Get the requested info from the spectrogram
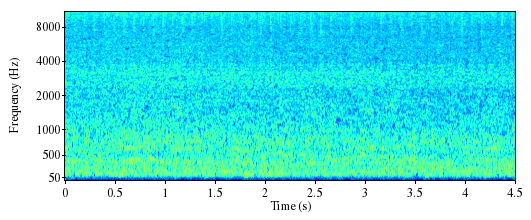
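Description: Porsche 914's 2056cc Type 4 flat-four, on twin 40 Dellorto carburettors, running steadily on a rolling road dynamometer with no change in engine speed.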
